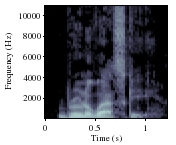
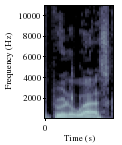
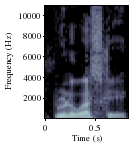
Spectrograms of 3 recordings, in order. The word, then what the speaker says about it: Brunelleschi: I know I'm going to do it, but Filippo Brunelleschi, I believe you pronounce his name, although it looks like it's something else. It looks like it's Brunelleschi, but I believe it's Brunelleschi, the man who pretty much designed the first dome.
